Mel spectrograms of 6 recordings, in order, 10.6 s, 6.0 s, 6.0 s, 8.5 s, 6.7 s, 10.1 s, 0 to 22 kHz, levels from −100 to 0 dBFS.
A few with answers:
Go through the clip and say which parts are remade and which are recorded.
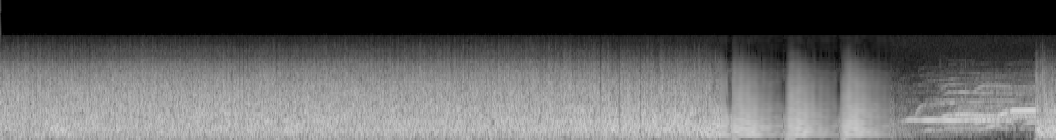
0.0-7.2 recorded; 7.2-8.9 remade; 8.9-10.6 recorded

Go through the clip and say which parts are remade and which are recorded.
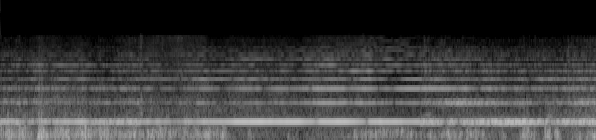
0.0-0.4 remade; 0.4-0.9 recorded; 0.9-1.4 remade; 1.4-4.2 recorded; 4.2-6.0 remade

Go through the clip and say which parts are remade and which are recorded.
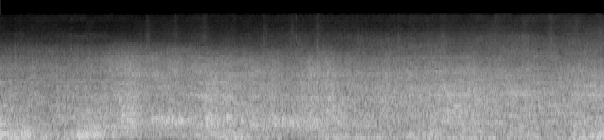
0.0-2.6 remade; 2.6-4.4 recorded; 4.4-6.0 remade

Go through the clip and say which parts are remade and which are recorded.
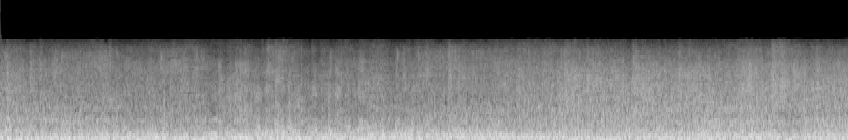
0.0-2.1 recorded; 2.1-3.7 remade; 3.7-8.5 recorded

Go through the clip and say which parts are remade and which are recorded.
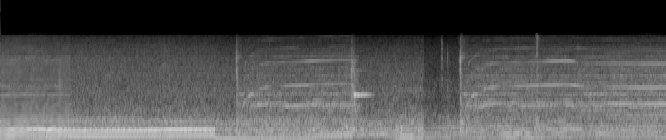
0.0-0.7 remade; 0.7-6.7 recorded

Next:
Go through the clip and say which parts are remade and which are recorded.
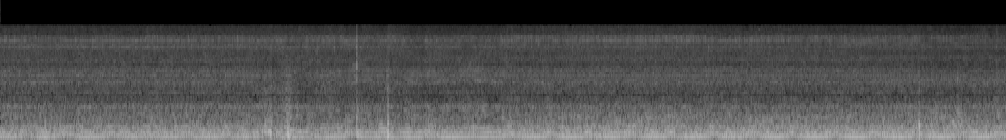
0.0-2.5 recorded; 2.5-5.0 remade; 5.0-10.1 recorded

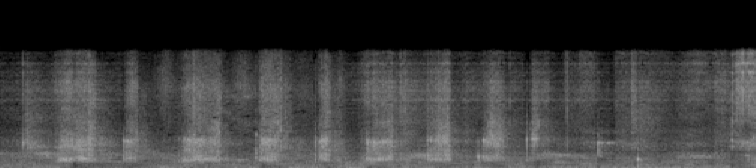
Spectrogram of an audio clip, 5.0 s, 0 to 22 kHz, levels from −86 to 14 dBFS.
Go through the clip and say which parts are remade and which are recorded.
0.0-0.9 remade; 0.9-2.3 recorded; 2.3-5.0 remade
